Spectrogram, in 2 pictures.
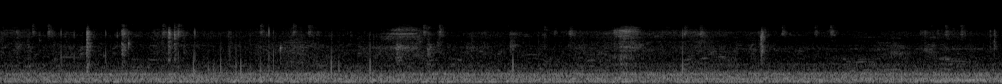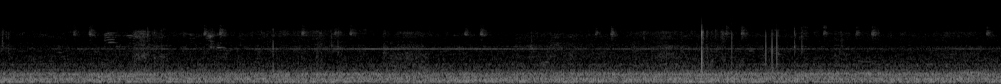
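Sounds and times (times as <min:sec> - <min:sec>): train rumble inside carriage: 0:00.0 - 0:20.0.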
